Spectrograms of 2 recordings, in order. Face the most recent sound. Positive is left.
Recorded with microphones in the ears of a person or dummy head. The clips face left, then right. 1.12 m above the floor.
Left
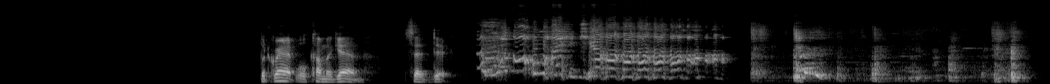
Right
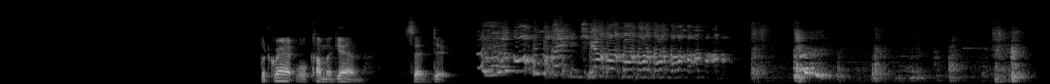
turn(degrees=70)  # may be behind; listen again after turning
